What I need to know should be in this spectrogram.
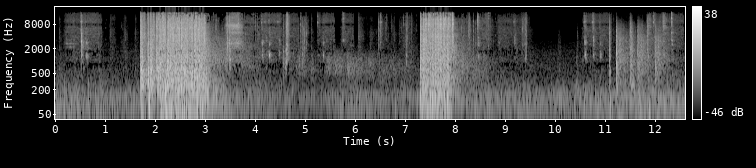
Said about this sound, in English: Kind of suppressing fire for you up here.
